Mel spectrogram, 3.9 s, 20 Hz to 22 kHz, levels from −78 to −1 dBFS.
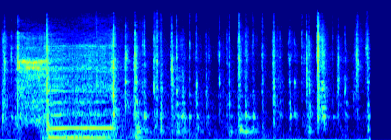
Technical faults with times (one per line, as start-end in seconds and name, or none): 1.55-1.76 loose connector crackle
